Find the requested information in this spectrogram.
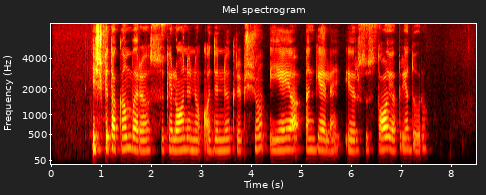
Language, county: Lithuanian, Kaunas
